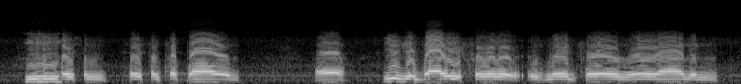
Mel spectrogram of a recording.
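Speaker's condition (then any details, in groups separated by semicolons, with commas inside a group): Cerebral palsy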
